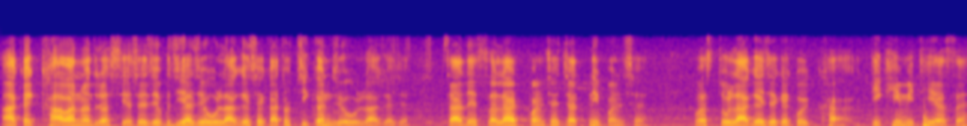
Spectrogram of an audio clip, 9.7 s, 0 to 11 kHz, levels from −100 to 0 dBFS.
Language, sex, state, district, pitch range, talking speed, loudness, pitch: Gujarati, male, Gujarat, Gandhinagar, 125-150 Hz, 200 wpm, -19 LUFS, 140 Hz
